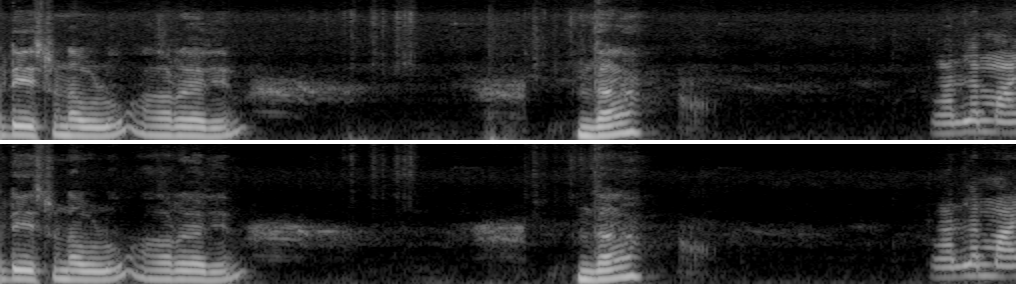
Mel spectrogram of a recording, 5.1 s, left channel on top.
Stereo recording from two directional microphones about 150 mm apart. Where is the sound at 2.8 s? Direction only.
Centre (ahead or behind).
